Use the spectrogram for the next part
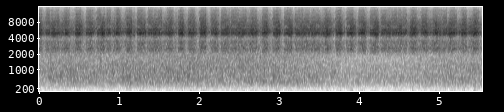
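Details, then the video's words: Cicadas in a dense chorus: a steady, shrill high buzz throbbing in rapid, slightly uneven pulses, with no other clear sounds. "Relaxing Sounds of Cicadas"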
